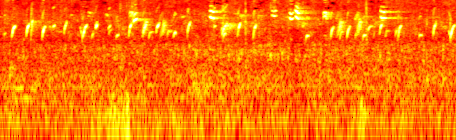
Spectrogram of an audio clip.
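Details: Bright European goldfinch song for encouraging goldfinches to sing: fast, high, tinkling chirps and a few ringing notes in a busy burst, with a faint low rumble.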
